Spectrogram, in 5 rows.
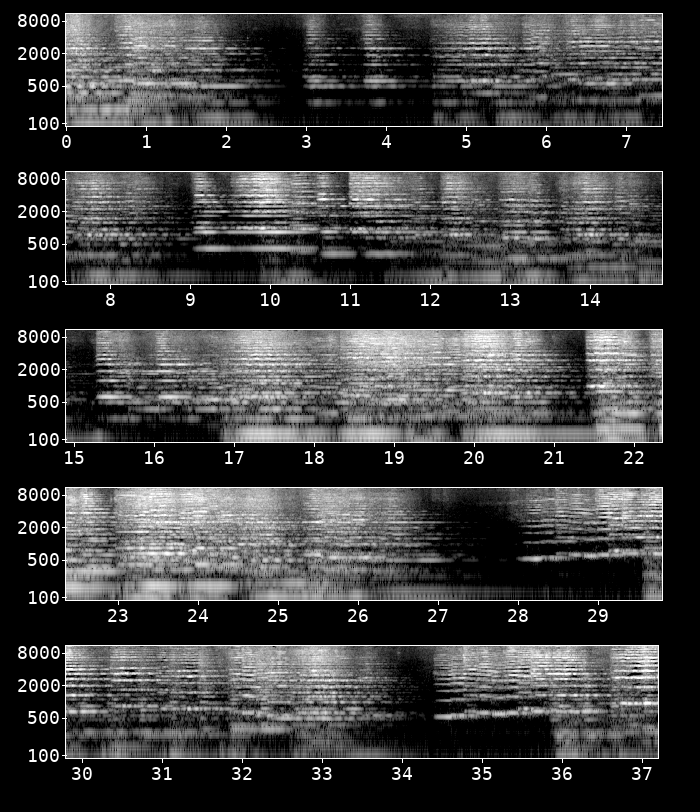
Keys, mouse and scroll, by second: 3.3 click, 5.0-7.4 middle drag, 7.4-9.8 scroll up 2, 9.8-10.8 middle drag, 10.8-11.7 scroll down 1, 11.8 2, 12.2-13.5 middle drag, 13.5 alt+click, 14.2-15.7 middle drag, 15.7 g, 29.0 click, 29.3-32.3 middle drag, 32.7 alt+click, 33.6 g, 37.0 click.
